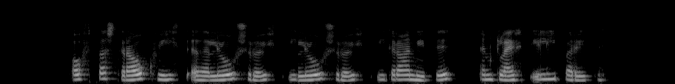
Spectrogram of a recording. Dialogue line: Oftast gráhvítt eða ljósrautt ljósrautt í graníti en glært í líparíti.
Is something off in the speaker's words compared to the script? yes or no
no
